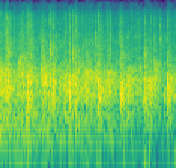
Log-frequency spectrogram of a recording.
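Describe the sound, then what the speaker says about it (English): Audience applause at a youth entrepreneurship panel fills the room as a steady, dense wash of many hands clapping, moderately loud and continuous, with no voices on top. "Round of applause."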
